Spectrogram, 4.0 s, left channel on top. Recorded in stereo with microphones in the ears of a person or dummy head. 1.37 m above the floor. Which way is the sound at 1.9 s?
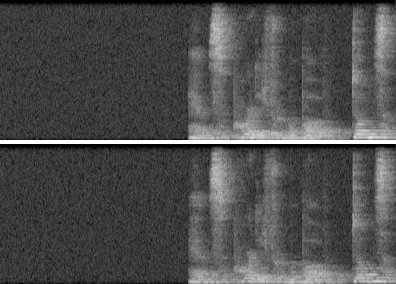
30° left (ahead or behind).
